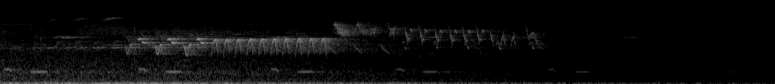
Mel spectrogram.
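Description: Outdoor ambience with a bird singing: a fast run of repeated chirping notes about a second in, then a higher series of quick notes, over a low background rumble. Everything fades out about six seconds in.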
